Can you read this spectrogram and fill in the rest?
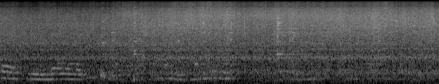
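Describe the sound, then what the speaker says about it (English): Minced onion and vegetables sautéing in a pan over medium heat, a steady loud sizzle that swells slightly and holds throughout, with a faint clink early on and no talking. "I'm just going to saute these vegetables"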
